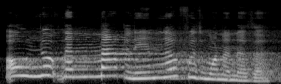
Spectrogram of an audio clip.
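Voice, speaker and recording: A British woman playing an excited, commanding younger woman who is adopting a dog in a bedtime story. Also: high voice, normal speed, pitched above the performer's own voice, full character voice. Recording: echoey room with long reverb.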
